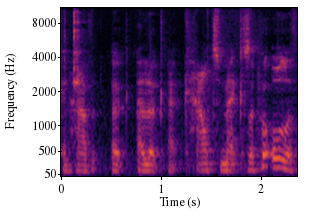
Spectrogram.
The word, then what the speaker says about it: Cuauhtémoc: Let's just quickly go back and have a look at Cuauhtémoc, because I put all of that research time into learning how to pronounce his name, all to not show him for very long.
